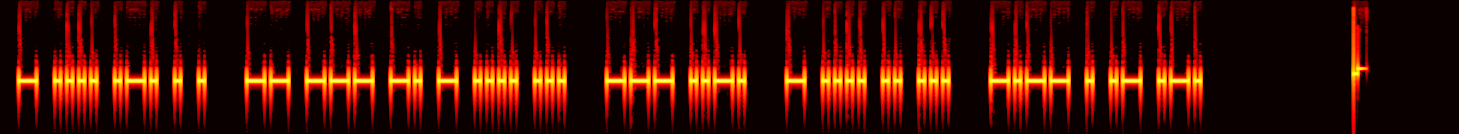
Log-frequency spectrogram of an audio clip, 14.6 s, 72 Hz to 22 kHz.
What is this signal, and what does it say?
Morse code, heard as a keyed tone, about 20 wpm, 700 Hz. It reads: THREE MONTHS OF THIS YEAR
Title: Sets of 8 Words - 20wpm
